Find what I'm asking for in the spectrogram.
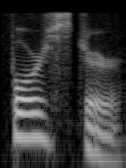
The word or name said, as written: Vorster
